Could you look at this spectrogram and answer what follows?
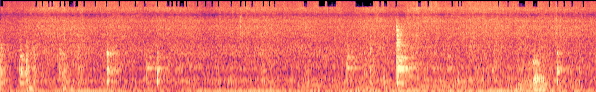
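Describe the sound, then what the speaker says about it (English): Broccoli and onions sautéing in a pan for broccoli cheddar soup, a quiet steady sizzle with occasional clinks and scrapes of a utensil stirring against the pan. "I like to just saute the broccoli and the onions and everything together"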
